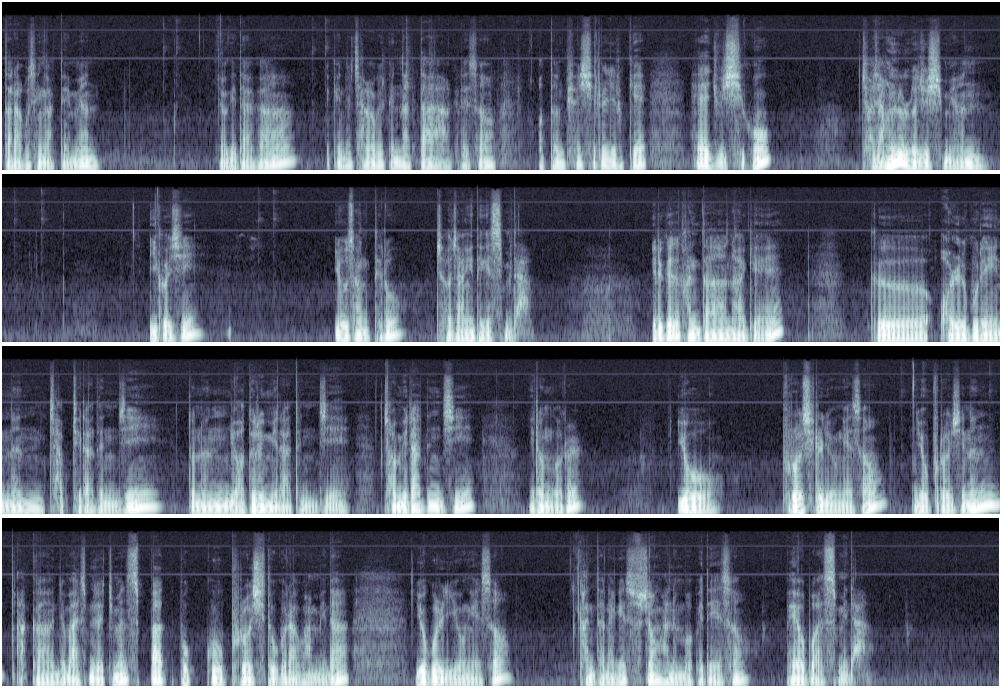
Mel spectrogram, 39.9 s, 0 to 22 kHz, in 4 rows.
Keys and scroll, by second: 4.1 space, 5.0 shift+p, 5.5 shift+s.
